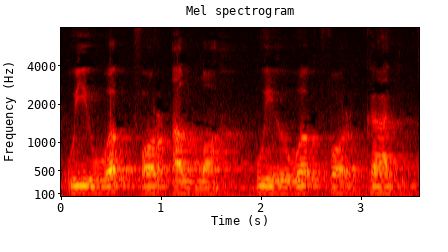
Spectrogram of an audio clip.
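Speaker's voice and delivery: slow, measured English reply; slow retold answer. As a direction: say it slowly and firmly. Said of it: "Saya bilang". (pelan dan tegas)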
